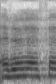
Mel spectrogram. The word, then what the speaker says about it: EL JEFE: お店の名前はエルヘフェって読むんですけ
